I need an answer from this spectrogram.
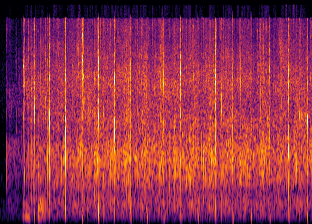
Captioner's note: audience claps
